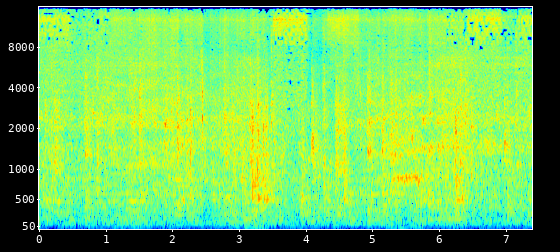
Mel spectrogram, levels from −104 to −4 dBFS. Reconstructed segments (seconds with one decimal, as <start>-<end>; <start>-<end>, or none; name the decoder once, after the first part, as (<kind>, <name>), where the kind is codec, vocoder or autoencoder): 1.1-3.4 (codec, SNAC); 4.1-6.1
